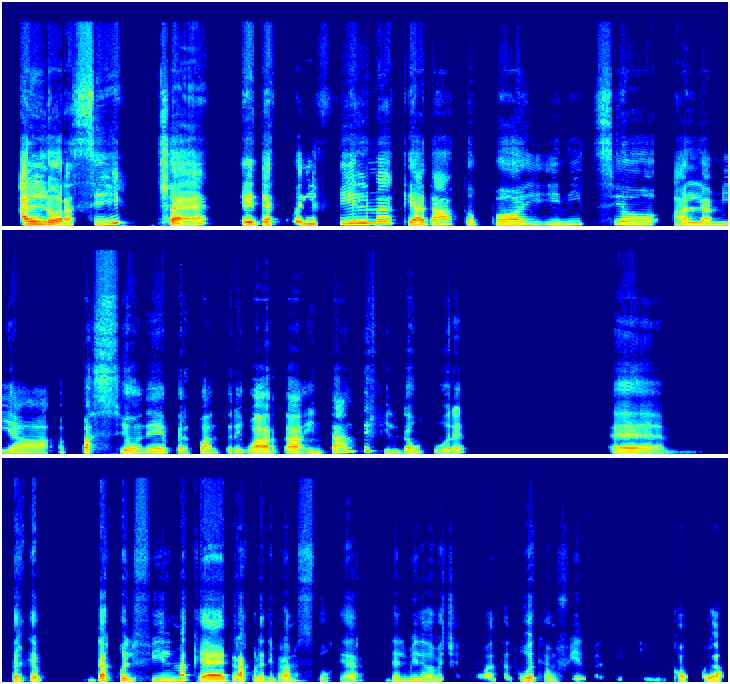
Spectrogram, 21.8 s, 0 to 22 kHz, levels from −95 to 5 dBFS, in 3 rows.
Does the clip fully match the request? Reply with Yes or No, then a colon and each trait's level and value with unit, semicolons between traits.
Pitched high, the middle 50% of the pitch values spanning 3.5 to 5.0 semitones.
Yes: high, 205 Hz; average, 3.9 semitones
